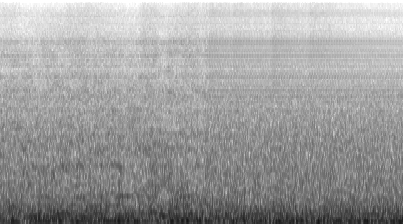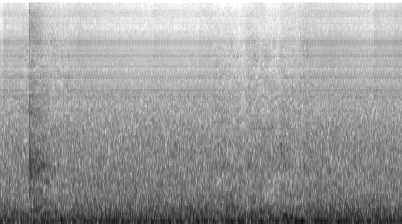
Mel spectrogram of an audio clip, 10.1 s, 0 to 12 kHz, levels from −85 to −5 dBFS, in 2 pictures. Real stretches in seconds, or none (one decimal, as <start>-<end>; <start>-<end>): 2.6-5.3; 5.9-7.7; 8.9-10.1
